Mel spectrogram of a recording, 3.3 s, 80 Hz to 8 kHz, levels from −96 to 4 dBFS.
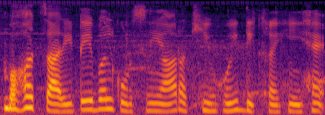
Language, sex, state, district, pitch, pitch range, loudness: Hindi, male, Madhya Pradesh, Dhar, 200 Hz, 185-220 Hz, -20 LUFS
